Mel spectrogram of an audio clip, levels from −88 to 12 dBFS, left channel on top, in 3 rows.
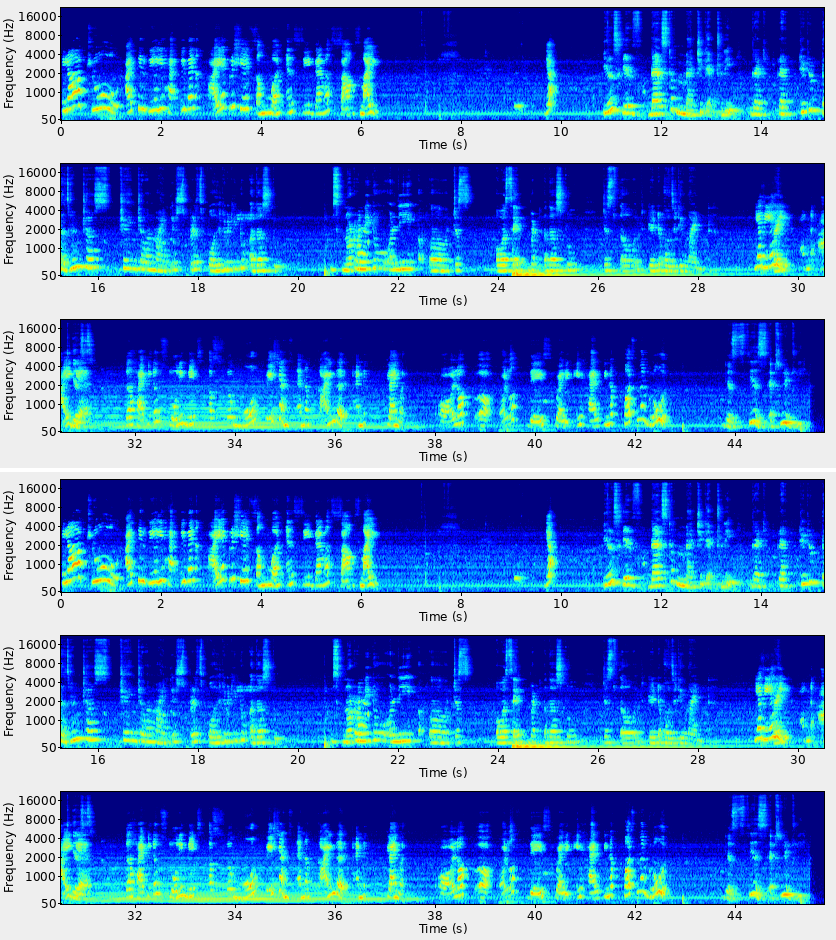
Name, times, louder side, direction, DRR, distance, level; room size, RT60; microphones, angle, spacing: voice 1, 0.0-6.3 9.7-9.9 21.2-21.4 29.1-29.8 30.2-31.1 31.8-33.2 33.5-33.6 33.8-36.6 37.0-37.4 38.1-39.6 39.9-42.6, right 2 dB, 10° right, 0.4 m, -24 dB
voice 2, 10.8-16.2 16.4-19.8 20.6-23.4 23.9-25.6 26.1-28.1 29.5-29.7 30.7-31.0 43.8-45.4, left 2 dB, 15° left, 3.6 m, -27 dB
Bowed string instrument, 24.3-30.4, equal, 90° left, 2.8 m, -29 dB
Bowed string instrument 2, 30.1-37.8, right 3 dB, 35° left, 3.5 m, -36 dB
14.0 x 4.6 x 4.4 m
head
